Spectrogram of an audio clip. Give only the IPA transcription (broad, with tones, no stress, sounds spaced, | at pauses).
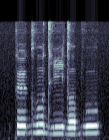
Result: k ø˧ ɡʱ o˥ dʱ iː˧ d ɤ˧ bʱ u˥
